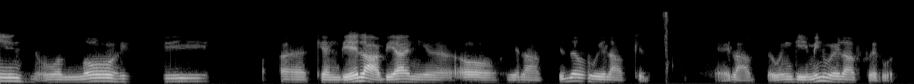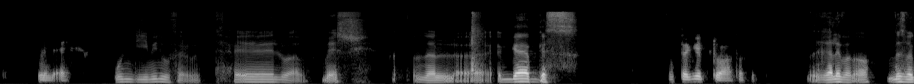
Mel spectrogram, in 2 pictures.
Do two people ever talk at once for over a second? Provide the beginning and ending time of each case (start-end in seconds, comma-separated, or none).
none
